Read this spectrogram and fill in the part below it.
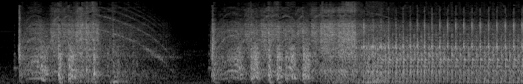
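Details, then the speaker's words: Kia Optima 2.0 petrol engine after two rough start-ups: runs with a steady, fast knock; borescope shows oil washed off and scoring in cylinder 2, possibly from overheating, with milder marks in cylinders 3 and 1. "глуши Kia Optima двигатель стучит второй цилиндр смотрим края намы масло смывается и задиры видим во втором цилиндр"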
